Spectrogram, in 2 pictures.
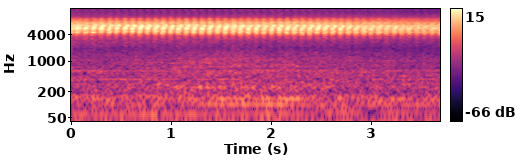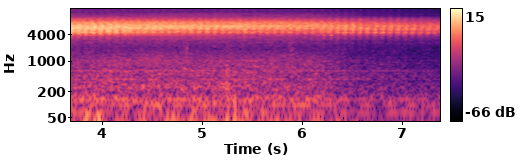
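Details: Shrill cicada singing at Kardamyli, 2013: a fast, evenly pulsed high buzz that starts loud and gradually fades away over the last few seconds.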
